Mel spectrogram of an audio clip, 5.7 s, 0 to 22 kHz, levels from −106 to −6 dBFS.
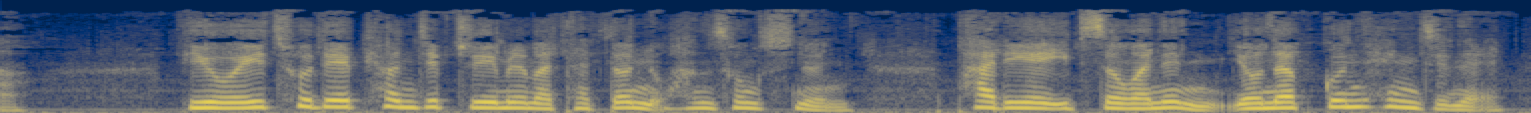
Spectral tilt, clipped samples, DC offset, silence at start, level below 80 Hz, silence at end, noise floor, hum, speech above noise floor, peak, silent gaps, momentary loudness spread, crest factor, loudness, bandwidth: -6 dB/octave; under 0.1%; under 0.1%; 0 s; -56 dBFS; 0.1 s; -52 dBFS; none; 29 dB; -8 dBFS; none; 8 LU; 16 dB; -24 LUFS; 15.5 kHz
